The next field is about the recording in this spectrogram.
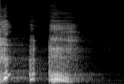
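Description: A man clears his throat during a Bible reading in a sermon, with a frog in his throat: three short rough bursts, the last longest and loudest before fading out, with no talking.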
